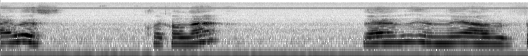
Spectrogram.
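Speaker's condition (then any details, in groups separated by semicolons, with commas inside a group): Cerebral palsy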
